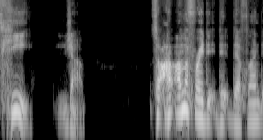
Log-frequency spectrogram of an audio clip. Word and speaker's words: hijab: you so much well I was afraid even to say hijab because I didn't know if I was saying it right in Bali YouTube reactions chicken where's your name belly chicken reaction just told me that it's key job so I'm afraid to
